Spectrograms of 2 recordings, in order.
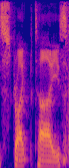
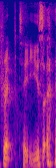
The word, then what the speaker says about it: striptease: And I think one of the guys, probably Alfred, was pronouncing it stripe ties because he hadn't realised it was an English word. And so I said, no, it's American, not English. It's pronounced striptease.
